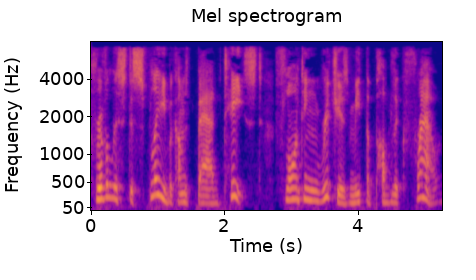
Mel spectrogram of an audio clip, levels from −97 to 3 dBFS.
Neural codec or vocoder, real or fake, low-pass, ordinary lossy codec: vocoder, 22.05 kHz, 80 mel bands, WaveNeXt; fake; 7.2 kHz; MP3, 48 kbps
